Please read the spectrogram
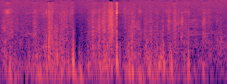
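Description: Rustling and uneven bumps on the microphone, heavy in the low end: microphone handling noise.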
